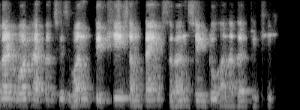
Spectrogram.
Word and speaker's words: Tithi: Titi, time, you know. Tithi. Oh, Tithi.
